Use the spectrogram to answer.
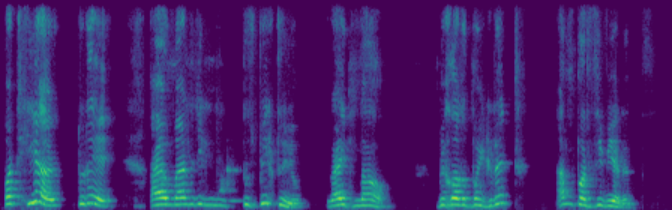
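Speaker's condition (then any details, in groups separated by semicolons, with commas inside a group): Cerebral palsy; present from birth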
